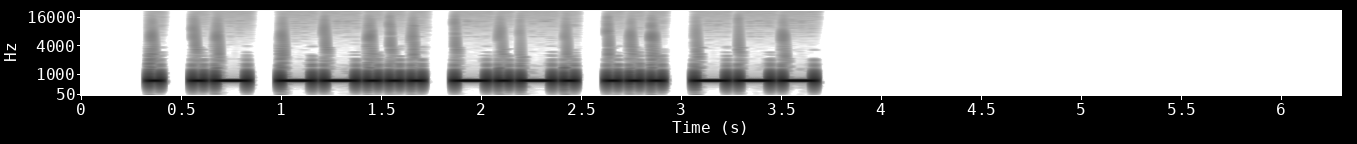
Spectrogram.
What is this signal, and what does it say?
Morse code, heard as a keyed tone, about 22 wpm, 700 Hz. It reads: EA7CSO
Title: DXCC-100 Call Signs - 6 Characters - Repeated 3x - 22wpm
